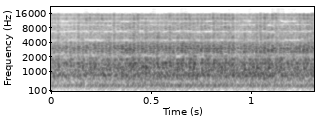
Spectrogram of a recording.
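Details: Vintage Bell & Howell 8mm projector from a yard sale, motor itself sounding fine: harsh droning mechanical whir; mechanism running rough, cause not yet found.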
